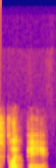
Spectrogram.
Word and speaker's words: Fliqpy: and Shifty, Flippy, which in his evil form is Flippy, which is spelled Fliqpy. They flipped the first P backwards, thus making it a Q.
